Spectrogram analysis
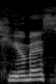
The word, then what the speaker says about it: hummus: Oh, if you want to be pedantic about it, it is pronounced humus, but no one wants to say it like that.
